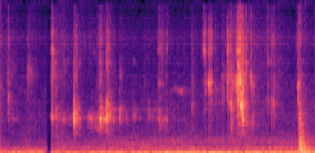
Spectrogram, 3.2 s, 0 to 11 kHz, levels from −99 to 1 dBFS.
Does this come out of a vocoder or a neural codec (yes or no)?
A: yes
